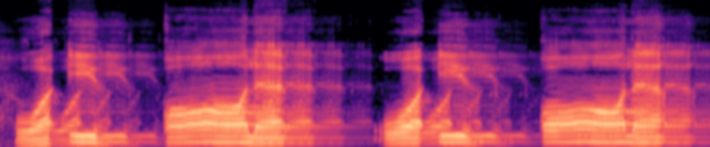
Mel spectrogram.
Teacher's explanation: وَإِذْ قَالَ وَإِذْ تو اس کو جو ہے وہ ہم ہلا کر نہیں پڑھیں گے، یہ پہلے بھی ہم پیچھے 3-4 بار بتا چکے ہیں کہ اس کو جو ہے وَإِذْ بغیر ہلائے اور ذال کی آواز نکالے پڑھیں گے، نہ کہ زا کی آواز۔ وَإِذْ قَالَ وَإِذْ قَالَ قَالَ تو قاف موٹا ہے اور آگے الف ہے، تو اس کو ہم ایک الف کے برابر لمبا کریں گے اور جو ہے قاف کو خوب موٹا کر کے ادا کریں گے۔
